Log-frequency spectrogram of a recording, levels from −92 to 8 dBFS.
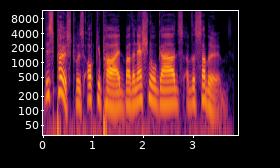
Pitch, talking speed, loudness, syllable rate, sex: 140 Hz, 170 wpm, -16 LUFS, 4.4 syllables/s, male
